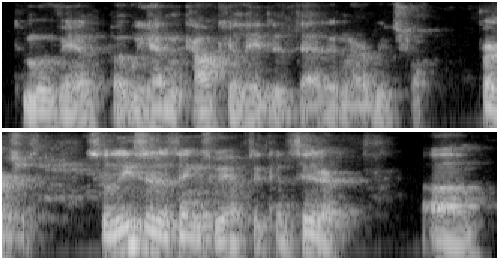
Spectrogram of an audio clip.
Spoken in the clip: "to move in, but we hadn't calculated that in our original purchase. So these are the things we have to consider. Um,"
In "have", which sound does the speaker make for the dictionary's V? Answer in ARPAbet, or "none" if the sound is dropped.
F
